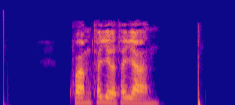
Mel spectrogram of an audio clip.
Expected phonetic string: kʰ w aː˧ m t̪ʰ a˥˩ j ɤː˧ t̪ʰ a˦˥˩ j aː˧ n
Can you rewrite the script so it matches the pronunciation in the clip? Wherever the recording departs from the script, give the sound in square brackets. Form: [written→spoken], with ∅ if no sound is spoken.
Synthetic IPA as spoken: kʰ w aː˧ m t̪ʰ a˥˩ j ɤː˧ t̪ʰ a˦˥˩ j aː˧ n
